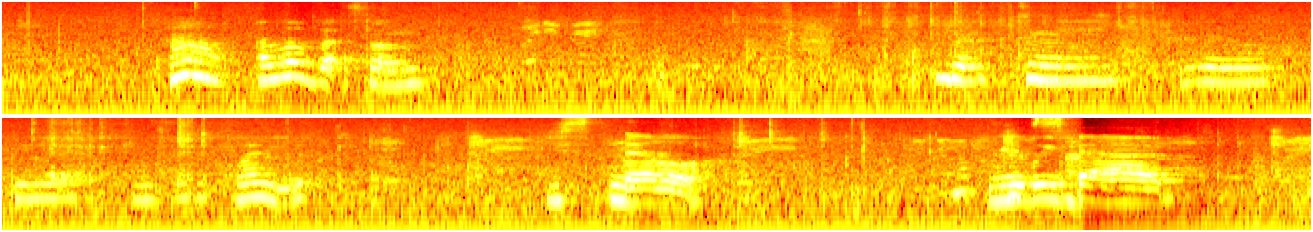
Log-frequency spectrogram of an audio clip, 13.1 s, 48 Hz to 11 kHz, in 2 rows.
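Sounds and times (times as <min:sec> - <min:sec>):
steady background hiss: 0:00.0 - 0:13.0
woman speaking slowly: 0:04.7 - 0:08.2, 0:11.3 - 0:12.4.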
